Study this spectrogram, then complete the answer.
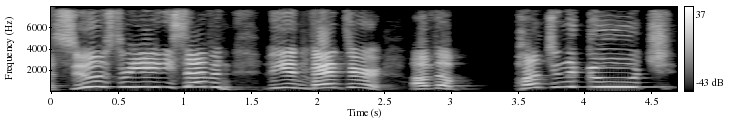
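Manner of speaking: big drawn-out announcer shout; too loud. Real, not acted. Host hailing a viewer joining the chat, way too loud. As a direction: belt it out high, stretching the words. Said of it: "Now you're too loud".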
